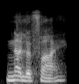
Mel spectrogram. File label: "nullify", Indian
